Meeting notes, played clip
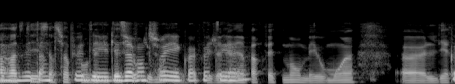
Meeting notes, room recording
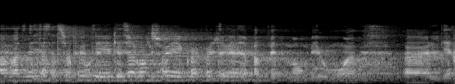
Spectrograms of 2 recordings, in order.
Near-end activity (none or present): none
